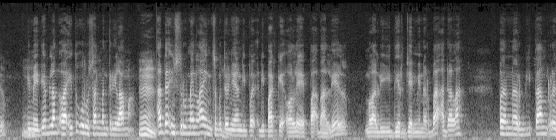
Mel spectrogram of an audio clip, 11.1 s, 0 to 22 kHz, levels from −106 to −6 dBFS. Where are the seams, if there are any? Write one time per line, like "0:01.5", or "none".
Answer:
0:03.1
